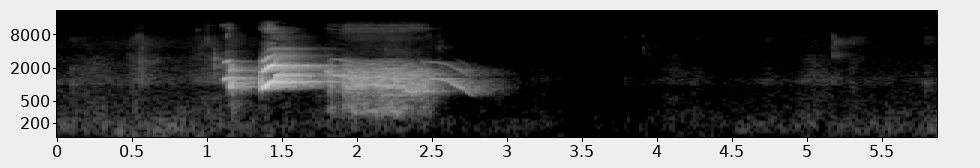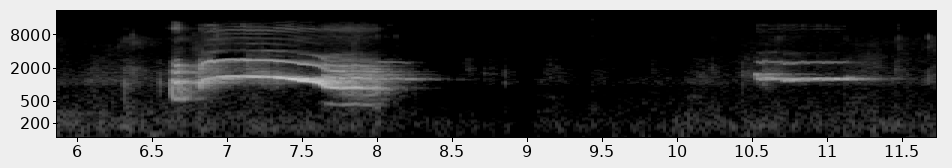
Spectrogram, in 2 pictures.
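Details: Newborn Labrador puppies, born May 24, 2021, lying with their mother Belle. Three separate cries with long quiet gaps between them: a harsh, broken squeal, then a clear rising-and-falling wail, then a short faint whine.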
